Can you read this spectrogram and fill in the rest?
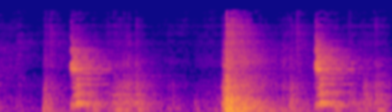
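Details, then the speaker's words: Van door swings open with a harsh scraping rub and a thud as its edge catches the fender, the two now smashed together. "there you go you can see as you can see the like they hit the door defend something but now they're smashed together"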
